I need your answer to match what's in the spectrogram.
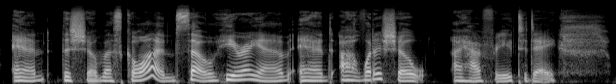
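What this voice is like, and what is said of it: Congested voice from a head cold. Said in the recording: “you'll have to excuse my voice today. I woke up with a bit of a head cold”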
